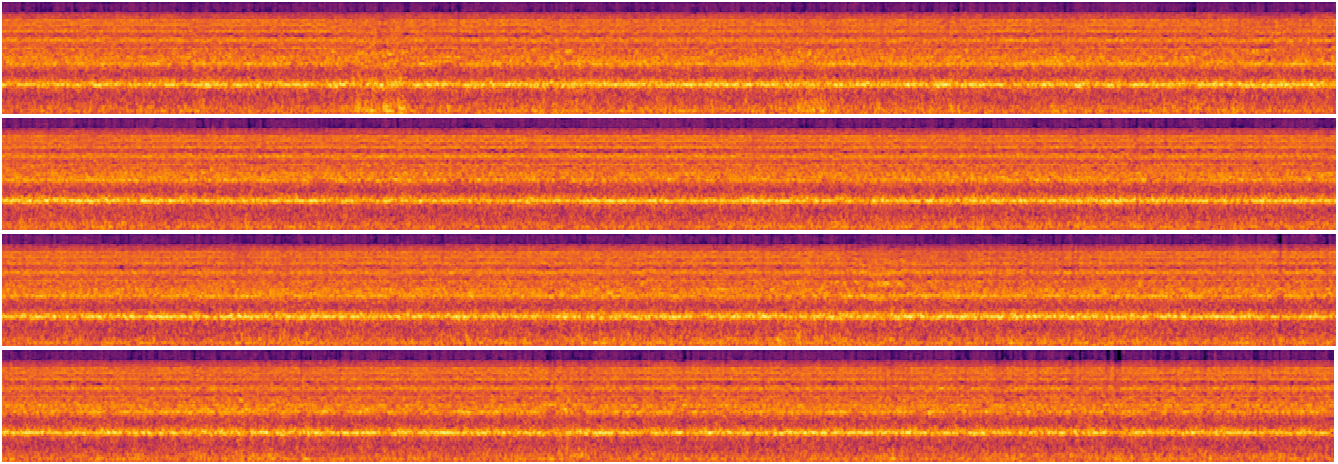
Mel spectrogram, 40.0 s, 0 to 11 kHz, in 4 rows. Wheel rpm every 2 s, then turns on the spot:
230, 230, 230, 230, 240, 230, 240, 230, 230, 230, 230, 230, 230, 230, 230, 230, 230, 240, 230, 230.
none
